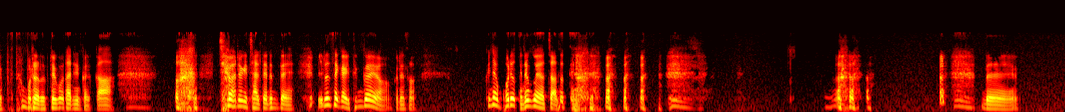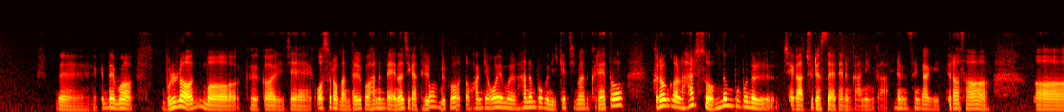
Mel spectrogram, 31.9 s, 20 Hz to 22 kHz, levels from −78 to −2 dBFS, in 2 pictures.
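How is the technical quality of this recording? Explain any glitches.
The recording has two kinds of glitch, chunks out of order and unconcealed Bluetooth headset packet loss, each appearing twice. The speech passes through a wideband mSBC headset link with a bandwidth of 8 kHz and a light grainy texture.

From 7.8 to 8.6 s, and again from 22.4 to 22.8 s, chunks play out of order. Segments of 200 ms arrived late and were placed after material that should follow them. In the first event a chunk plays three positions late; in the second, one position late. Nothing is missing, but the sequence jumps at three hard joins, so the speech sounds briefly jumbled. A waveform shows abrupt discontinuities at 200 ms boundaries, and a spectrogram shows vertical broadband lines where formant tracks break and resume out of sequence.

At 17.31 to 17.37 s, and again at 30.35 s, there is unconcealed Bluetooth headset packet loss. 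Headset frames never reached the phone, and silence or an idle pattern was inserted with no concealment. The first event drops about 37.5 ms scattered across 60 ms, with the longest gap 15 ms, which fits a handful of short frames. It sounds like short holes with abrupt edges in the speech. The second event is a single 7.5 ms hole. A waveform shows flat gaps with sharp edges, and a spectrogram shows thin blank vertical slots.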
